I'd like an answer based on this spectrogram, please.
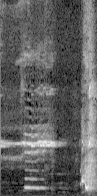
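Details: Pet Labrador Retriever whining as its owner prepares to leave the house: a steady, high, tonal whine lasting about half a second, preceded by a thin sustained high tone, then a brief rough noisy burst near the end.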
